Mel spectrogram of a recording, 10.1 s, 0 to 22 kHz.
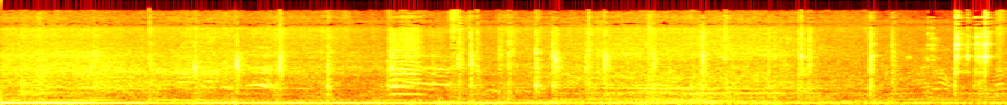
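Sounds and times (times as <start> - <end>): metal clicks of wrenches: 7.0 - 10.0.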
